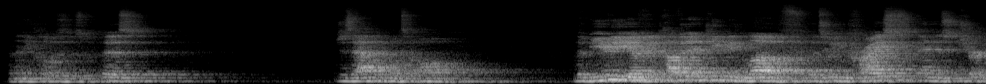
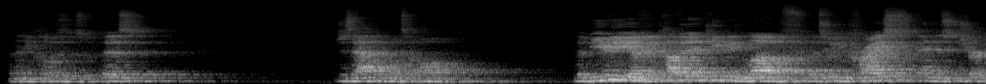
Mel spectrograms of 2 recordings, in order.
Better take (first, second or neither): neither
